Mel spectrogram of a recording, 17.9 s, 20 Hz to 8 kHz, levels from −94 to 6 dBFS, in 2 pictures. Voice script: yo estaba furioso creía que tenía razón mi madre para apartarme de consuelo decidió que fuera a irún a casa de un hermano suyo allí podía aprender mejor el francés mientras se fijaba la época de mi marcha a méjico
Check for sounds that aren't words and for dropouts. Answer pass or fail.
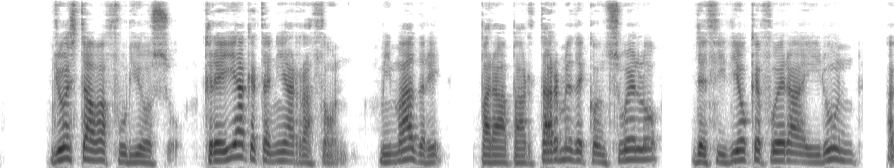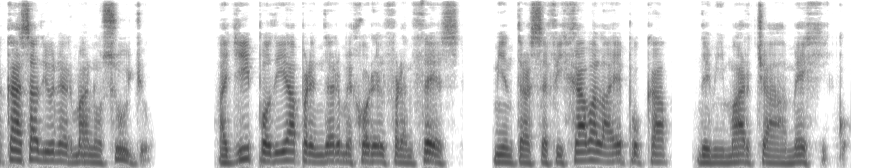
pass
